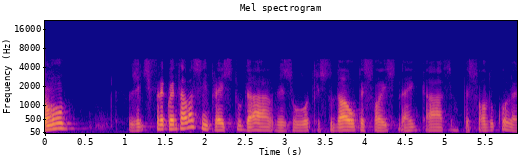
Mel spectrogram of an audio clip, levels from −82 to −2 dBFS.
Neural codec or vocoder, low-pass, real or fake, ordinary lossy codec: vocoder, 22.05 kHz, 80 mel bands, Vocos; 5.4 kHz; fake; Opus, 16 kbps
